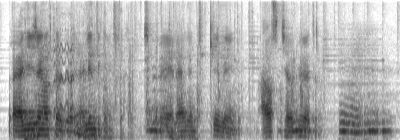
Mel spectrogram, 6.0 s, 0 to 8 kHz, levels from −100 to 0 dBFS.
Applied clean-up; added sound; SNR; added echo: neural mask model RNNoise.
